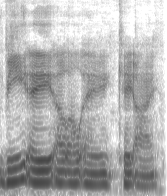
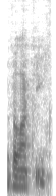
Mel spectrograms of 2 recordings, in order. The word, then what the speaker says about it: Vallaki: Vallaki. So Vala, like Valhalla, Yeah. and then Ki, Valaki.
